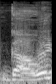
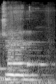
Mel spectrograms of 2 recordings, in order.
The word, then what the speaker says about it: gaol: GAOL को how would you pronounce it? गाओल delivery नहीं कहेंगे, इट्स एक्चुअली जेल. यस, जिसको हम JAIL लिखते हैं वही लिखा हुआ है जेल, जेल डिलीवरी, GAOL.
